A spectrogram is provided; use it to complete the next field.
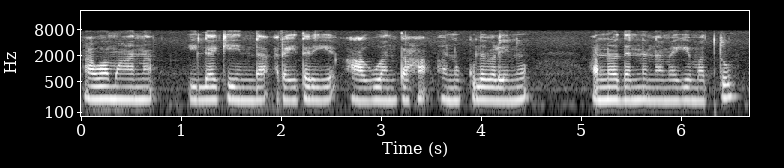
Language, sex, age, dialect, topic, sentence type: Kannada, female, 18-24, Central, agriculture, question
